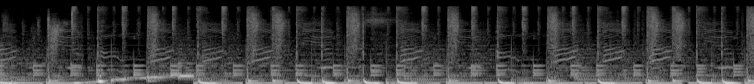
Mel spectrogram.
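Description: Nothing stood out on listening; no technical problem could be heard anywhere in the audio.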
